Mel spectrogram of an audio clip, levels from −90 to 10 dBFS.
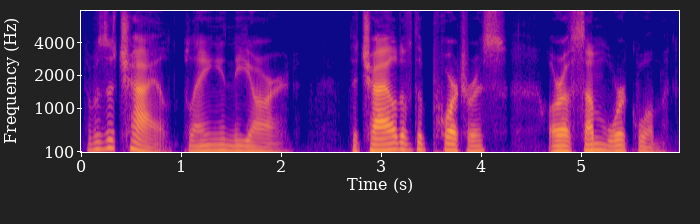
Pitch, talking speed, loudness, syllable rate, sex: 110 Hz, 170 wpm, -21 LUFS, 4.4 syllables/s, male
